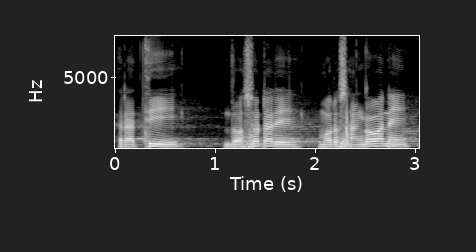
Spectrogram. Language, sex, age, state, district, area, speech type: Odia, male, 30-45, Odisha, Dhenkanal, rural, spontaneous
